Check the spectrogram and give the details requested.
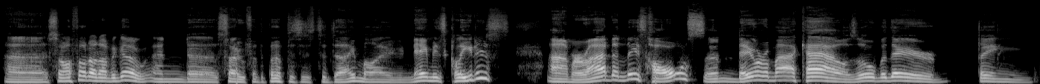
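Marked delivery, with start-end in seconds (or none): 3.6-10.3 hammed-up American cowboy accent, higher and slow; a deliberately terrible American cowboy drawl. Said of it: "This is a terrible accent".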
